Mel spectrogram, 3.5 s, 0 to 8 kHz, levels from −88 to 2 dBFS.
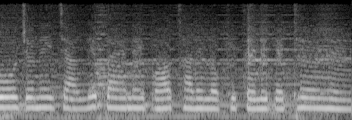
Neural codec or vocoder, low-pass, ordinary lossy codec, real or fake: codec, 16 kHz, 0.4 kbps, LongCat-Audio-Codec; 7.2 kHz; none; fake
